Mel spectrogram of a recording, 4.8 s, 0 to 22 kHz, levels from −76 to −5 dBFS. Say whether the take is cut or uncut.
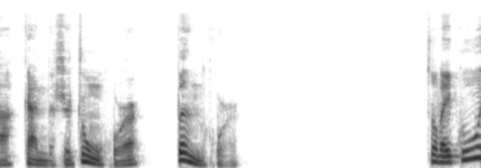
uncut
